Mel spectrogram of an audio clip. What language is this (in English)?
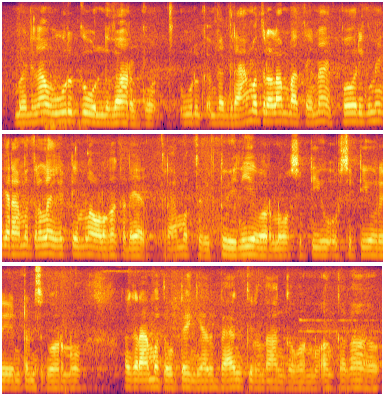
Tamil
